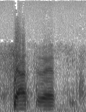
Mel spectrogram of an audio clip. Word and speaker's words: Dostoevsky: Dostoevsky.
